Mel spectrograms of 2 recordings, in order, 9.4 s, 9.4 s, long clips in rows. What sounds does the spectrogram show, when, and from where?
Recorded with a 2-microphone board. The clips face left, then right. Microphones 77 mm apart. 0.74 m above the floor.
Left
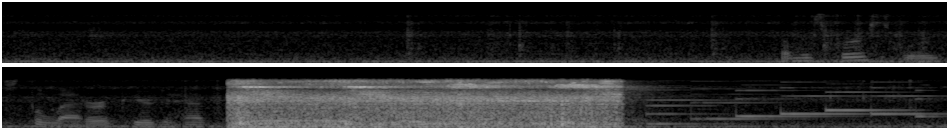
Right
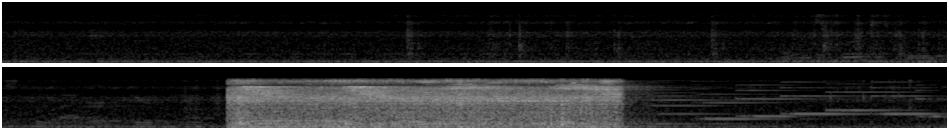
3.9 s a man speaking: 65° left (ahead or behind), 1.3 m
5.9 s a bird: 5° left (ahead or behind), 0.6 m
8.0 s a ringtone: 50° left (ahead or behind), 5.5 m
